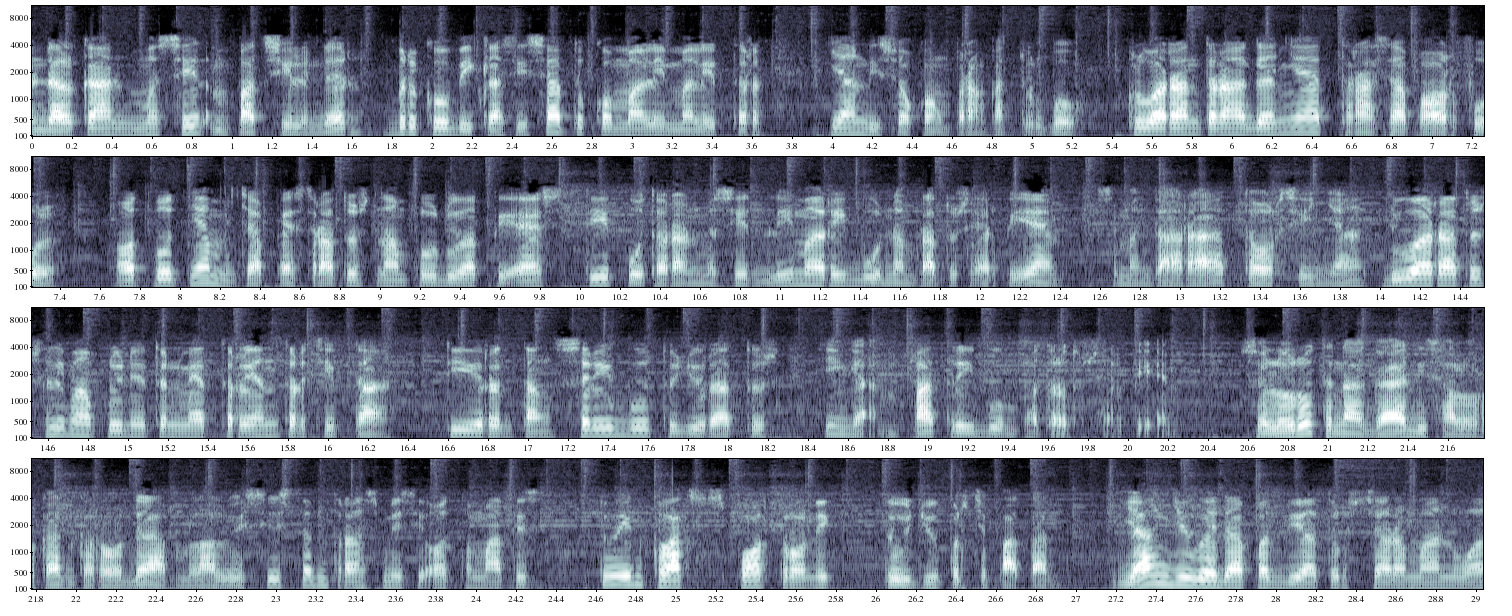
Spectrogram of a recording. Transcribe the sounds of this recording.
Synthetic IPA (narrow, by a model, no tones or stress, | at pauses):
andalkanməsɪnəmpat̪̚silindərbərkobikasisat̪ukomalimalit̪ər | jaŋdisɔkɔŋpəɾa̰ŋkat̪ːṵrbʊhkəluaɾant̪ənaɡaɲat̪əɾa̰sapawərfʊl | ʔɔt̪̚bʊt̪̚ɲaməɲt͡ʃapajsəɾat̪ʊsənampuluhduapiɛsd̥iput̪aɾanməsɪnlimaɾibuənamɾa̰t̪ʊsɛ̰rpiɛmsəmənt̪a̰ɾa̰t̪ɔrsiɲaduaɾat̪ʊslimapuluhniut̪ɔnmɛt̪ərjaŋt̪ərt͡ʃip̚t̪a | d̥iɾənt̪aŋsəɾibut̪ud͡ʒuɾat̪ʊs | hiŋɡa̰əmpat̪ɾibuəmpat̪ra̰t̪u̥sɛ̰rpḭʔɛ̰msəluɾʊt̪ənaɡadisalurkankəɾodaməlaluisist̪əmt̪ɾansmisḭʔot̪omat̪ɪs | t̪uinklaksspɔrt̪̚kɾonɪk̚t̪ud͡ʒupərt͡ʃəpat̪an | jaŋd͡ʒuɡadapat̪̚diat̪ʊrsə̥t͡ʃaɾamanua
